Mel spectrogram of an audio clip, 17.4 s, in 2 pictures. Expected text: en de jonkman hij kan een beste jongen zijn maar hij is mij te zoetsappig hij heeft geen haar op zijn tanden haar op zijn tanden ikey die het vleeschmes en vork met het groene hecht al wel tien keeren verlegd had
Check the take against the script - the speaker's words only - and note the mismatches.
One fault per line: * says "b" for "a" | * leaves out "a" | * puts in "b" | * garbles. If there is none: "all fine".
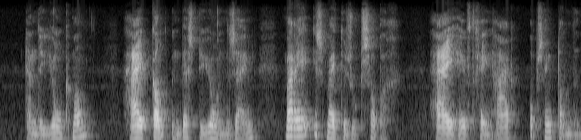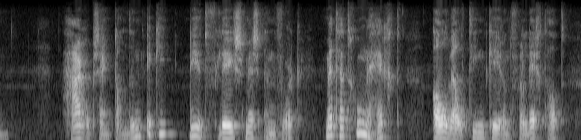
all fine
